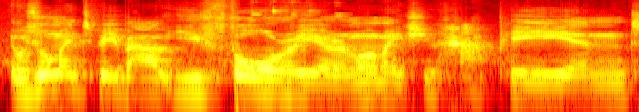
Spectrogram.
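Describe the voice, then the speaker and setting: A man's voice: mid-range voice, a little fast, bright, forceful tone, slight background noise, poor audio. A British man co-hosting a vlog, chatting casually with frequent ums. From United Kingdom. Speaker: vlog co-host. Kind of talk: casual chat.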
